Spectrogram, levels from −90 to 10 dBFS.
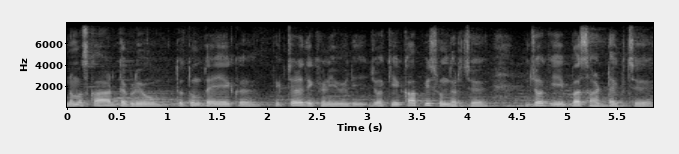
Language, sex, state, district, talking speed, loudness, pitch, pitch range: Garhwali, male, Uttarakhand, Tehri Garhwal, 195 wpm, -19 LUFS, 125 Hz, 115-140 Hz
